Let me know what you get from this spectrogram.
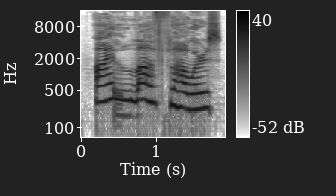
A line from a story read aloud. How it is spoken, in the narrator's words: Yaroslava smiled happily and exclaimed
